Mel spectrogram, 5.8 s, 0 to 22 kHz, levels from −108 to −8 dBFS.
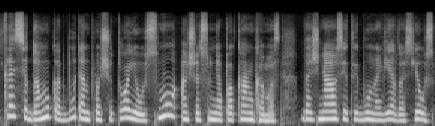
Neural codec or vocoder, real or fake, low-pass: codec, 44.1 kHz, 2.6 kbps, SNAC; fake; 14.4 kHz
